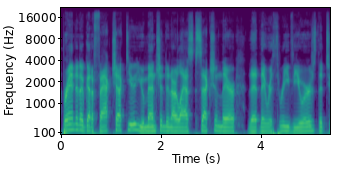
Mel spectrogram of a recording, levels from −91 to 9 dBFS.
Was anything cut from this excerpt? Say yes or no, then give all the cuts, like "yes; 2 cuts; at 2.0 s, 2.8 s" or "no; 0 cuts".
yes; 1 cut; at 2.7 s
